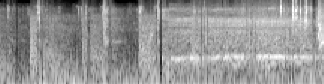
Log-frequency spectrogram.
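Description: Cartoon monster sound effects: a run of heavy booms over a deep rumble, then a long held screeching tone starting about halfway in.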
